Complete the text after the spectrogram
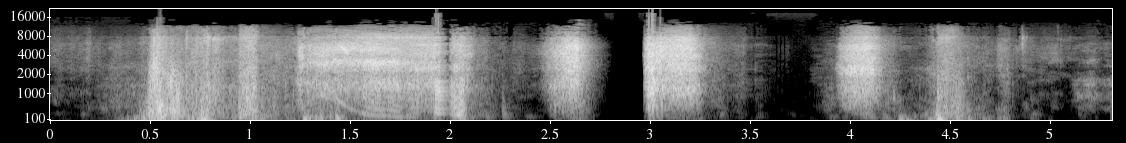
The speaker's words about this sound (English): I had to blow my nose there.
